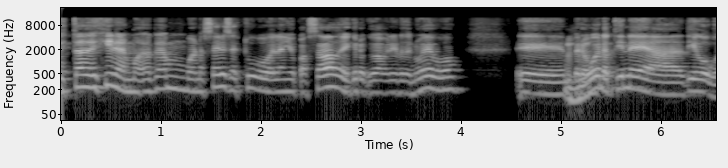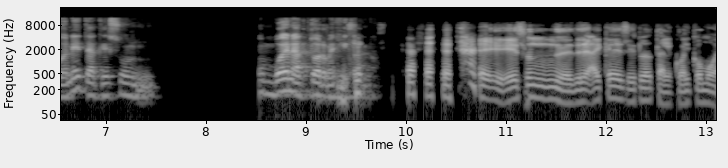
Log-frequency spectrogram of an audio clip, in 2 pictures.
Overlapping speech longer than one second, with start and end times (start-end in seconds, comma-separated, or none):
none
